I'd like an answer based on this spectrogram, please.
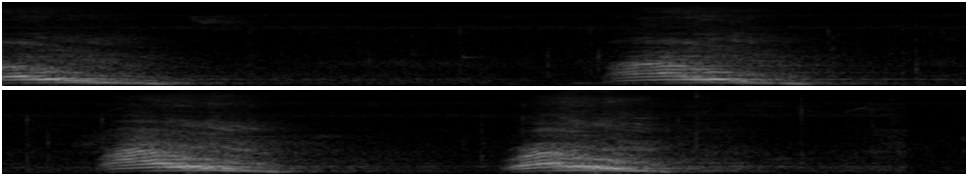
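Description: Bengal tiger roaring: four loud, pitched roars, each about a second long and two to three seconds apart.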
